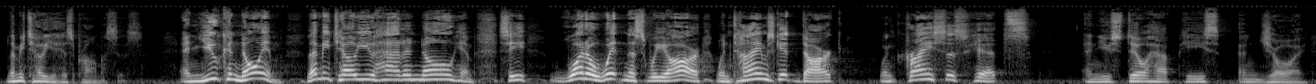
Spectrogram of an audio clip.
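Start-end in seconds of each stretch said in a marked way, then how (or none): 1.8-10.3 loud, high, fervent preaching, slowing at the end; preaching at full force. Real, not acted. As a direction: preach it out with full conviction, drawing the last words out. Builds to a passionate climax.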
